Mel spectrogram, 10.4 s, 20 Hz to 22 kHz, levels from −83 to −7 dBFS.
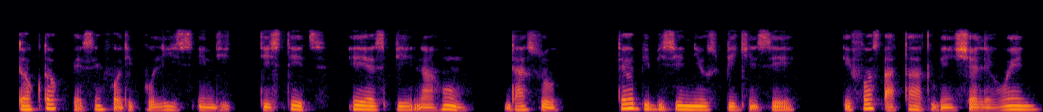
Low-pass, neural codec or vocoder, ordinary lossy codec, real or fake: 7.2 kHz; none; Opus, 32 kbps; real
